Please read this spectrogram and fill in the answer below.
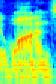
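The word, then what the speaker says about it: Wanz: His name's actually Juan's, and he's Macklemore's homeboy from Seattle. Okay. Yeah, so... I thought you said Wong, like an Asian dude.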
